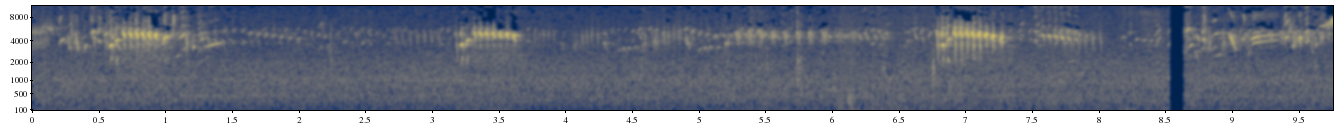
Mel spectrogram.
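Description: Red-fronted serin giving high, tinkling twittered bursts about every three seconds, over a steady thin background of similar high twittering.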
